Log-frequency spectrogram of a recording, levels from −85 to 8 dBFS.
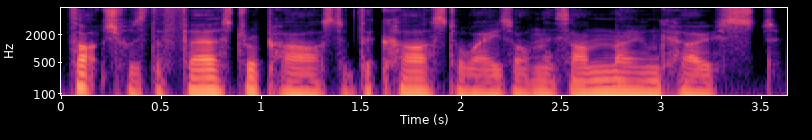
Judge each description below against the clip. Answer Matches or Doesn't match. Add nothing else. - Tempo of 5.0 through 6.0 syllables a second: Doesn't match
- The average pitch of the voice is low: Matches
